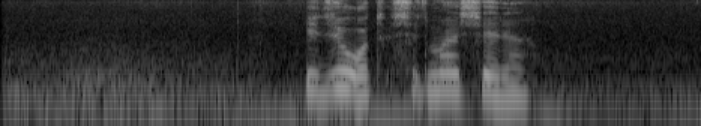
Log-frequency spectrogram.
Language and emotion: Russian, neutral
